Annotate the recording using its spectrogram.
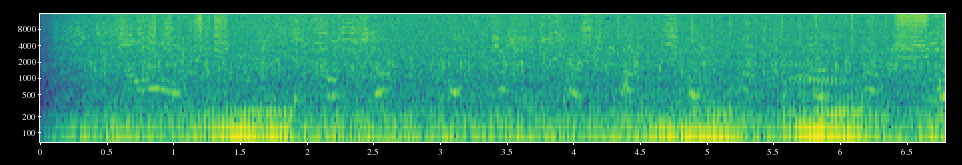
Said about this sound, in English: The Pacific white-sided dolphins, which we just heard, you'll hear sea lions barking. They bark underwater. You'll hear one other pinniped, which I don't know what it is, and a humpback whale will be grunting in there.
